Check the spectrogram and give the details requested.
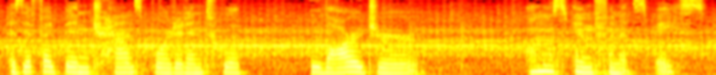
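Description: An actress playing a curious woman investigator who hosts a podcast in an audio drama, speaking in a measured, explanatory way. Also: medium pitch, background noise, close to an everyday voice. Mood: reflective. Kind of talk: scripted documentary-style podcast narration.

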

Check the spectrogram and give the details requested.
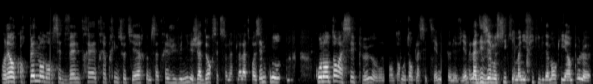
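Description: A man's voice: high voice, a little fast, darkish tone. Hesitant young man on a video call. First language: not French. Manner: thoughtful, hesitant, frequent restarts. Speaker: pianist interviewed. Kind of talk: casual interview over video call. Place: indoor room at home. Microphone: headset on video call.

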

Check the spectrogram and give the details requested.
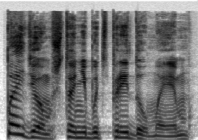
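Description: Lively, patient cartoon helper. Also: male voice, medium pitch, measured pace, slight background noise. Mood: coaxing. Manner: instructive, coaxing. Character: patient, helpful male companion, instructive and calming. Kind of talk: preschool cartoon voice acting.

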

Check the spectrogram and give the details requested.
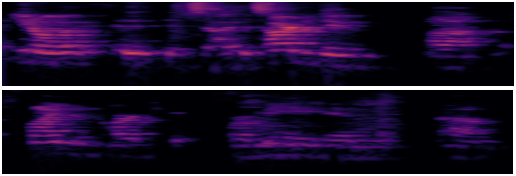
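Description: A man, a stage actor, reflecting informally on a production, halting and then emphatic. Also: a little high, huge pitch swings, fairly bright tone, lo-fi sound. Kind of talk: informal post-performance reflection. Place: small theatre stage, distant camera. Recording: very echoey theatre, far from mic.

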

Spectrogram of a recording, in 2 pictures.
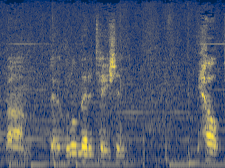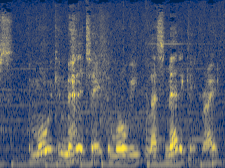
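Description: A young man giving a meandering spiritual yoga talk in an outdoor rock cave, halting often and restarting his sentences. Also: mid-range voice. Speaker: yoga teacher. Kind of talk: rambling spiritual teaching monologue. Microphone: far camera. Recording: distant mic with music behind. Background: instrumental music.

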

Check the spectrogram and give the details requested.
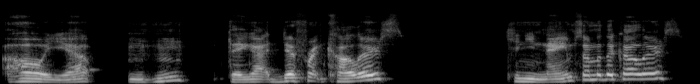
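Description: A man reading a picture book aloud to young children, pausing often to ask them questions and praise their answers, and calling himself by name in the third person. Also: medium pitch, lively intonation. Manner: gentle, patient, asks questions and pauses for answers. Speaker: children's story reader.

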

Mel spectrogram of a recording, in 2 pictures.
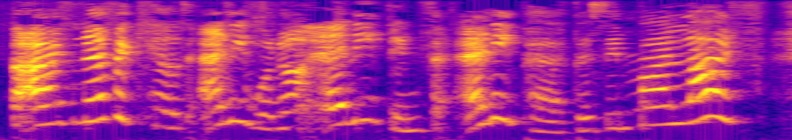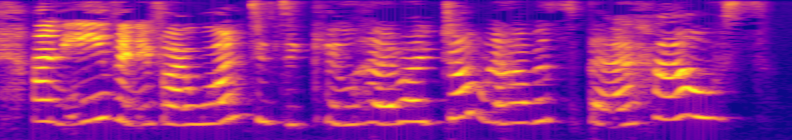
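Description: A woman's voice: high-pitched, lively intonation, measured pace, few pauses, a bit bright, distant mic, pitched above the performer's own voice. A woman voicing an earnest, indignant young storybook girl with an emphatic, pleading manner. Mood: tearful, pleading.

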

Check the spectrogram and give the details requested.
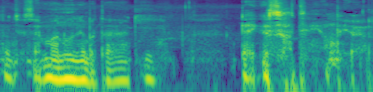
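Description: Fast-talking curious vlogger in the forest. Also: male voice, fairly low pitch, steady tone, fairly bright tone, whispered. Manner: curious, quick questions, switches between Hindi and English. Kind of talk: casual travel vlog chat. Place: forest outdoors. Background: faint insects and forest ambience.

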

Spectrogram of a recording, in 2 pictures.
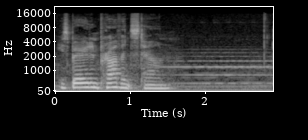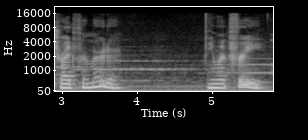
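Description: An actress playing an eerie, secretive woman who believes in spirits, speaking in a measured, solemn, cryptic way in an audio drama. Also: medium pitch, fairly even intonation, darkish tone, faint music behind. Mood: quietly certain.

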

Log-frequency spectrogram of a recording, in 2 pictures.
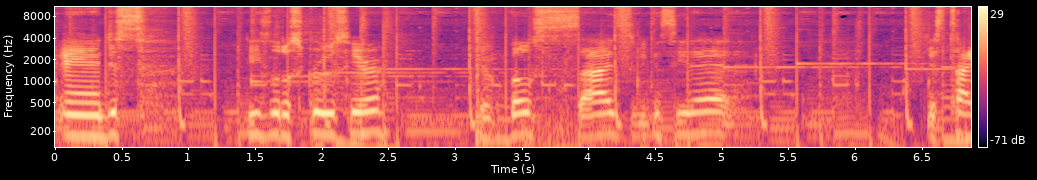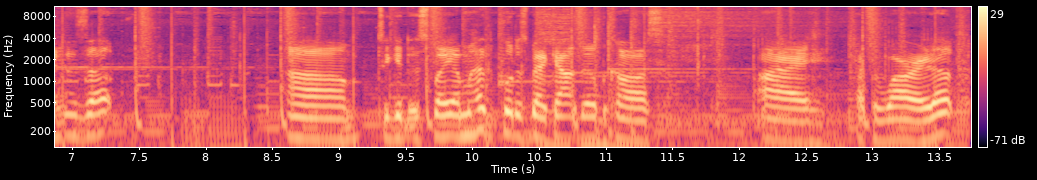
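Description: Casual DIY guy, fairly high voice, filler-heavy self-corrections, phone-recorded in a truck, music in the background. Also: flat delivery, a little slow, creaky, long pauses. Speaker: DIY vlogger installing a CB radio. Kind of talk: casual how-to narration while working. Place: inside a pickup truck cab and garage.

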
